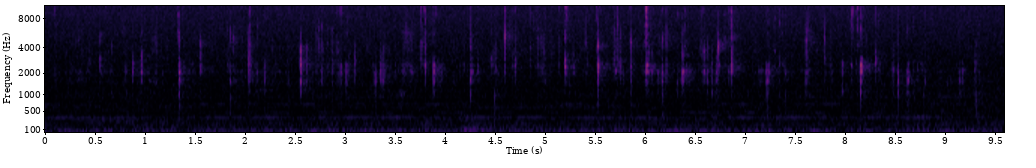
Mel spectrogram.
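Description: A cat chewing a piece of raw chicken: faint, irregular wet clicks of chewing that stop about a second before the end.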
